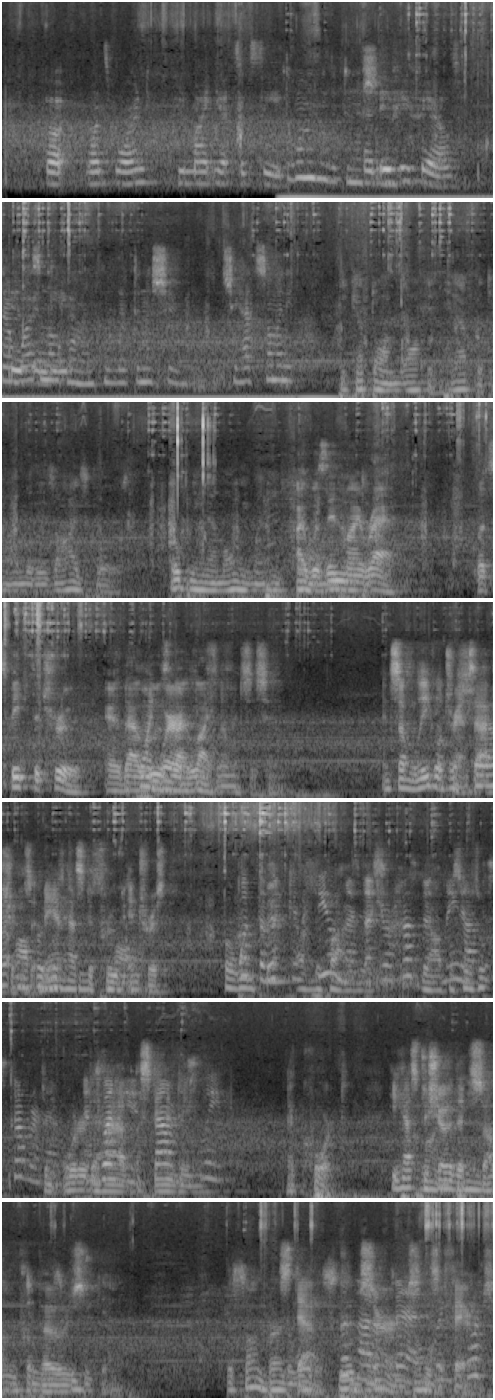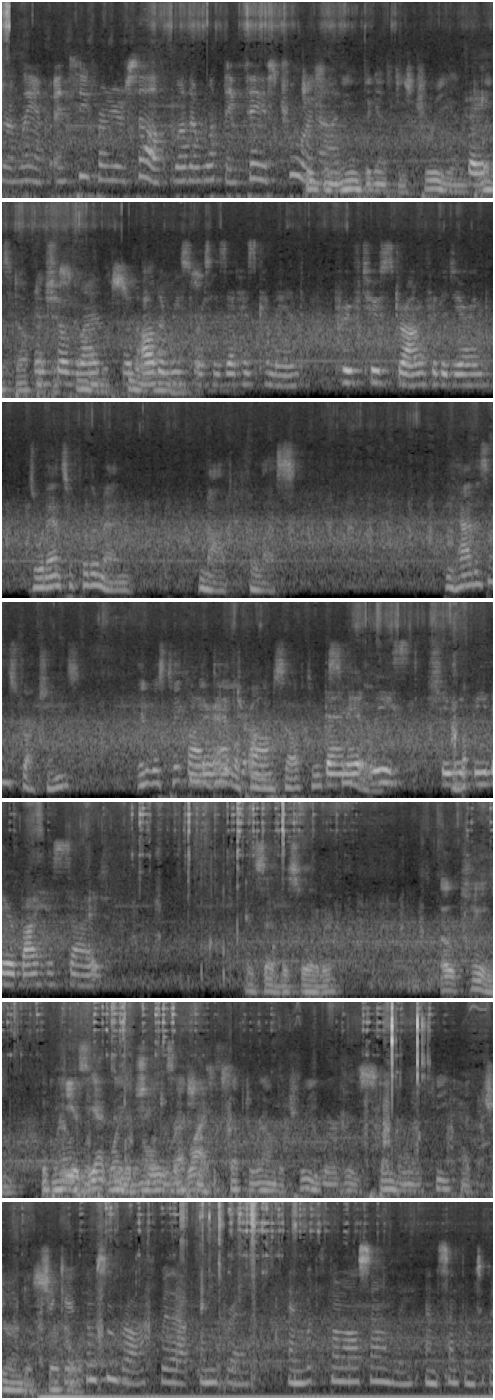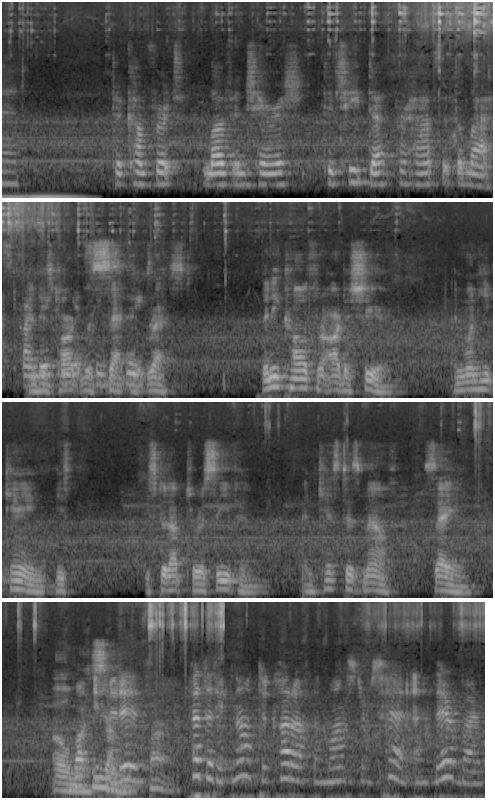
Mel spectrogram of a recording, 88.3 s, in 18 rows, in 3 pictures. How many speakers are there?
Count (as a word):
seven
